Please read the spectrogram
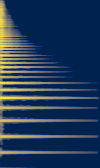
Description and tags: Plucked
Guitar
Single-Note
